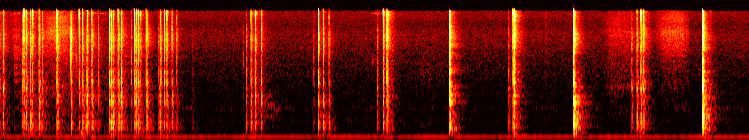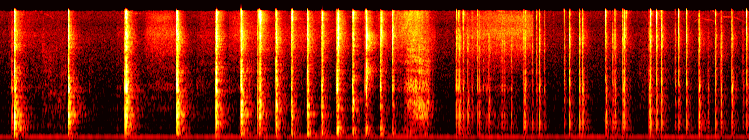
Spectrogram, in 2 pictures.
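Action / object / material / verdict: tap / varnished wooden desk top / wood / none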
